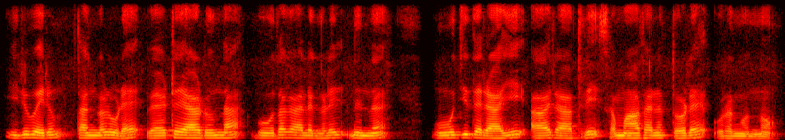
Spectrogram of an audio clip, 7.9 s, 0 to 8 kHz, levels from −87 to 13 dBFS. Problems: none marked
